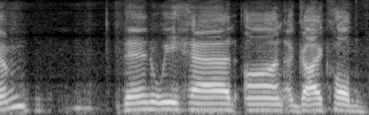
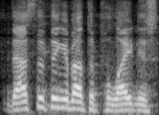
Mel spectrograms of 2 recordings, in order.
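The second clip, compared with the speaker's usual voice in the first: ordinary talk, nothing marked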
